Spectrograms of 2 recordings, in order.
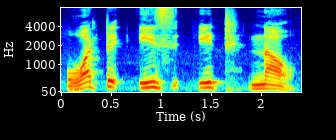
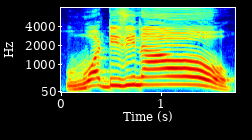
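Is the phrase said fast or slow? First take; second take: slow; fast. First: The phrase is said slowly, word by word. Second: The phrase is said quickly with words run together. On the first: "अगर हम slow में इसे बोलते हैं" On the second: "real fast English में pronounce जो करेंगे तेज़ी से स्मूथ फ्लो के साथ"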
